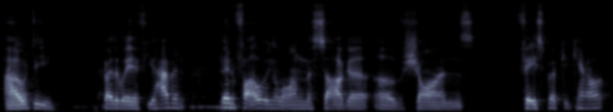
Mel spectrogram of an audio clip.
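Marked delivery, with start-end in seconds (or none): 0.0-0.6 Audi said the German way, loud and falling; German-accented Audi with a falling tune. Shown as a demonstration. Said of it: "You have to say it with a German accent".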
